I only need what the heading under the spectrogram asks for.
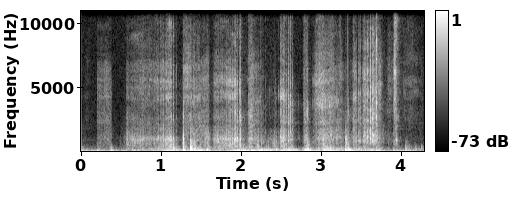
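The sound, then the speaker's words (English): Scissors cut through a paper drawing along drawn lines, splitting it into pieces for an art project: continuous crisp snipping and scraping with uneven rhythm, heard alone without talk. “Ooh, cutting the drawing. It's not messing it up, we're just turning it into something new.”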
